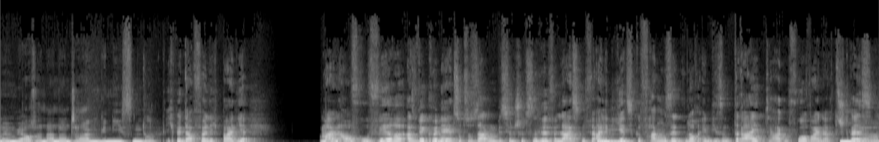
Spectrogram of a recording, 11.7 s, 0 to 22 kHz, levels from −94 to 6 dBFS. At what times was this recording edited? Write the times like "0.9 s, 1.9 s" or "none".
none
